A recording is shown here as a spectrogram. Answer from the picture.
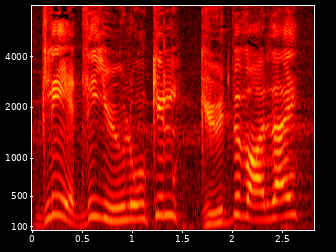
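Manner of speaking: high-pitched merry greeting; cheerful call. Acted. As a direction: call out with hearty Christmas cheer. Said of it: "en lystig stemme ropte". (lystig, høyt og lyst rop)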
